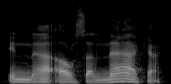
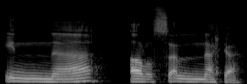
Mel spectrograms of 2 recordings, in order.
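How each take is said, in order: First: "أرسلناك" with "نا" held long; long alif vowel. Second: "أرسلناك" with a short "na" before the kaf; dropped long vowel. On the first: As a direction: stretch the aa in "أرسلناك". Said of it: "ناك as opposed to نك". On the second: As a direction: cut the alif short in "أرسلناك". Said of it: "Dropping that alif, you change the meaning". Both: Shown as a demonstration.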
